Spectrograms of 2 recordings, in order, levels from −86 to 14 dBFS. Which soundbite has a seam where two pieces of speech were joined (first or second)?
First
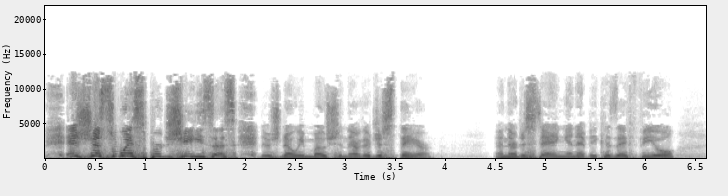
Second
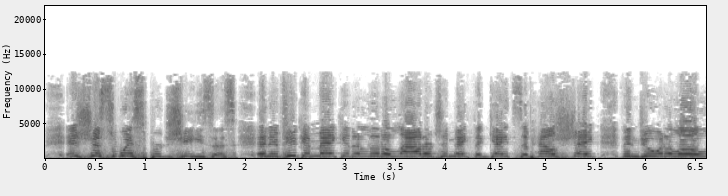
first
